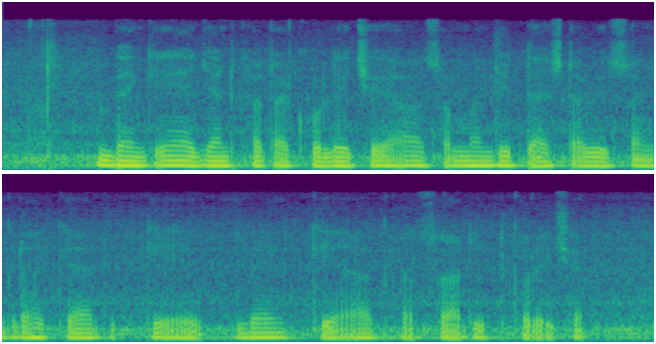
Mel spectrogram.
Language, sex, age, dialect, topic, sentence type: Maithili, male, 56-60, Eastern / Thethi, banking, statement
